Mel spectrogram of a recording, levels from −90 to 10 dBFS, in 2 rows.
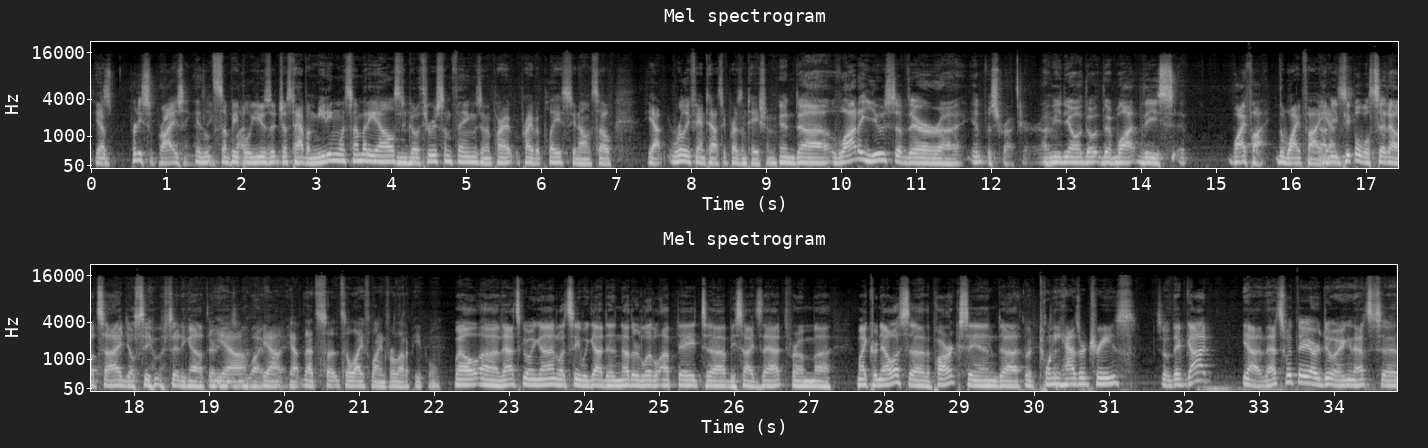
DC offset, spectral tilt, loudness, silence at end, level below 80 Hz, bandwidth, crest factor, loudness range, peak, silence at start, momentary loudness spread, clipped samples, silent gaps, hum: under 0.1%; -5 dB/octave; -17 LUFS; 0 s; -42 dBFS; 15.5 kHz; 14 dB; 3 LU; -2 dBFS; 0.05 s; 7 LU; under 0.1%; none; none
